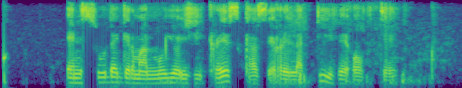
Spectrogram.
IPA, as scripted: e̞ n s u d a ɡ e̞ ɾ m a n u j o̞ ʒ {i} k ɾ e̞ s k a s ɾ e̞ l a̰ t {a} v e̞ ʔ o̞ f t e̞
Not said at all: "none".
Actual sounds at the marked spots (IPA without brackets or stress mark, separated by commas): i, i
